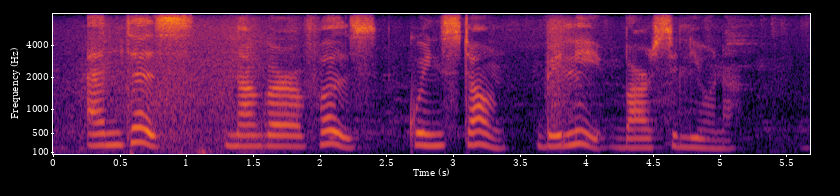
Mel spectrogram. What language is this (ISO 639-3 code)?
nep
